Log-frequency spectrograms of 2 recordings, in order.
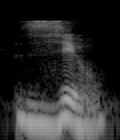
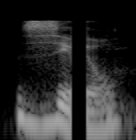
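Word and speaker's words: זיו: However, in the Hebrew text, it is pronounced Ziv.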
